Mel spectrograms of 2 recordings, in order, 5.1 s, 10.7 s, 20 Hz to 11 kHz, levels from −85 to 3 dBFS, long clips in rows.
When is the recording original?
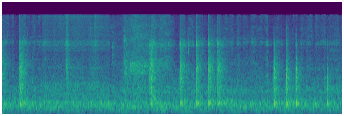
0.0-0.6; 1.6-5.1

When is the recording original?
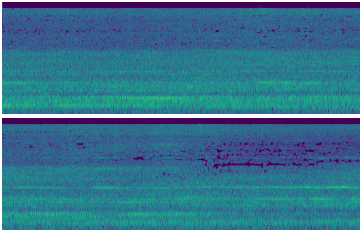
0.0-10.7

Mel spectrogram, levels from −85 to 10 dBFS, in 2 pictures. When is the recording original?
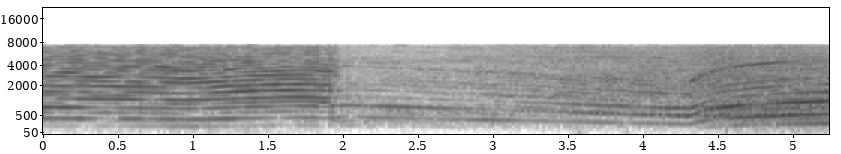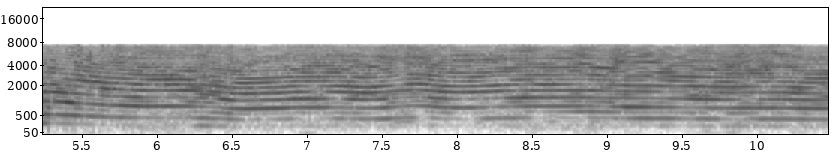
0.0-2.7; 3.9-5.7; 9.1-9.6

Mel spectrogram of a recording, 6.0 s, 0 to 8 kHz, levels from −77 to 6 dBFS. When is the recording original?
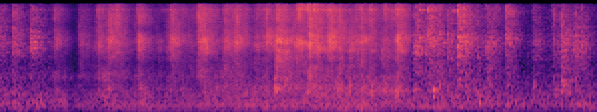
0.0-0.5; 4.1-6.0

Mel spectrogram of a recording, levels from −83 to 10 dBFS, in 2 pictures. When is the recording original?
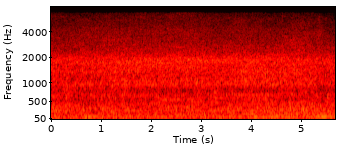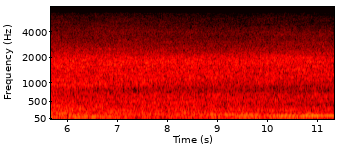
0.0-11.3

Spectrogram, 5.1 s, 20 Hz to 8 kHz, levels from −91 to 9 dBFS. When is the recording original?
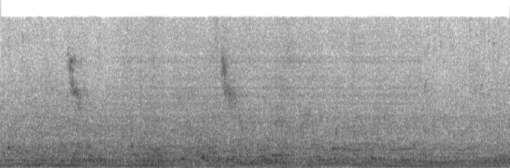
0.0-1.1; 4.2-5.1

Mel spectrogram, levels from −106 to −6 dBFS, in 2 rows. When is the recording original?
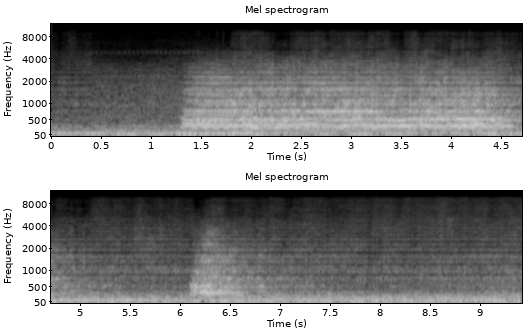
0.4-1.8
